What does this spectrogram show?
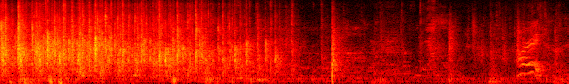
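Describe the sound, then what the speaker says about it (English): A burst of audience applause, dense clapping that fades out after a few seconds, followed by quieter room sounds and scattered taps. "every group should get applause."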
